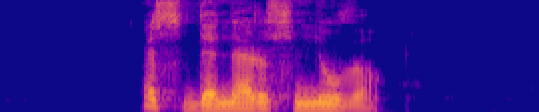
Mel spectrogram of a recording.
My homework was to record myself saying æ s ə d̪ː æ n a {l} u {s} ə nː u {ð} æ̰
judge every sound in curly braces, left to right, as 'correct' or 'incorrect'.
incorrect, correct, incorrect

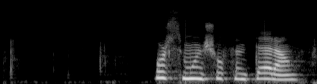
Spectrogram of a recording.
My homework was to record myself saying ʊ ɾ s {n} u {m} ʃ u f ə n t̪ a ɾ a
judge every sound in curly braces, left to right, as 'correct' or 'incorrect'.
incorrect, incorrect

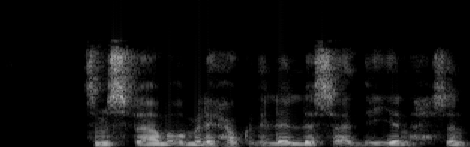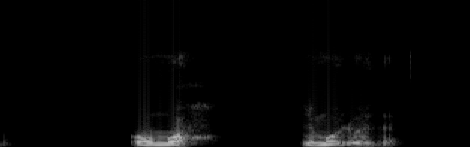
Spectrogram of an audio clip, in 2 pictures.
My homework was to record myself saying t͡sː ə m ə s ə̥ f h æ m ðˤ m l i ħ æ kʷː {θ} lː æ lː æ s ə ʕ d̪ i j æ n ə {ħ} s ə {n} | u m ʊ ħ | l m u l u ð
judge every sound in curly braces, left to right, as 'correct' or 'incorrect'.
incorrect, correct, correct

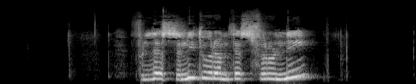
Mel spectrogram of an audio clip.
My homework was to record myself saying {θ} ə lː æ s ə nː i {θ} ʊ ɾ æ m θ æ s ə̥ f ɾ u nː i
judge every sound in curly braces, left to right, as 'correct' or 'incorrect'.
incorrect, correct

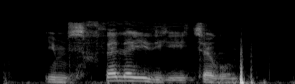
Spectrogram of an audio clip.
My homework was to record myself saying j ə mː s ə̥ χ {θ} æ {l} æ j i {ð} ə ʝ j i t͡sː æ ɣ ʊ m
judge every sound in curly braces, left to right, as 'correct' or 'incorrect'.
correct, correct, correct

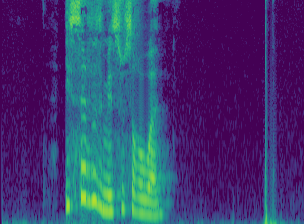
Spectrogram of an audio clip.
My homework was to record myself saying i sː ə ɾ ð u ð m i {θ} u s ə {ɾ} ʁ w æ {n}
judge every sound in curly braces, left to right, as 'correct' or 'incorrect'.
incorrect, incorrect, correct

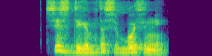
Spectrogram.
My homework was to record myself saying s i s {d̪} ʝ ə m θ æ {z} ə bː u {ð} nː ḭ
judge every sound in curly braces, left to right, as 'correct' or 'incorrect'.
correct, incorrect, incorrect

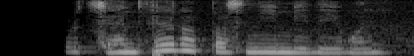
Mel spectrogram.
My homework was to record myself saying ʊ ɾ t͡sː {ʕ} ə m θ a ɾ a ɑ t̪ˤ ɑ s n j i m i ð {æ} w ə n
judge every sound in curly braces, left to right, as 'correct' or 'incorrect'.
correct, incorrect

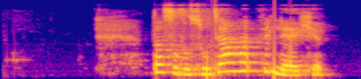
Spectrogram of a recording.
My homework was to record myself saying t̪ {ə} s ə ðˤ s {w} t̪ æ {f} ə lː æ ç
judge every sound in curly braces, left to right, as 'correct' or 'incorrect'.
incorrect, incorrect, correct

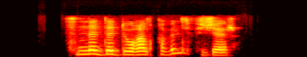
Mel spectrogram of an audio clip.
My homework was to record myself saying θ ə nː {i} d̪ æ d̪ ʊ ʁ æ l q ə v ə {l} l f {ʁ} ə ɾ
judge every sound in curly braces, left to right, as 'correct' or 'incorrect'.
incorrect, correct, incorrect

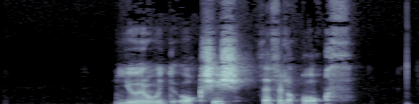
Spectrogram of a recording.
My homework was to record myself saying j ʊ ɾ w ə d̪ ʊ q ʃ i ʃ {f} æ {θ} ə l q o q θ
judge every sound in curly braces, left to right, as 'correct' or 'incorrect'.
incorrect, incorrect

